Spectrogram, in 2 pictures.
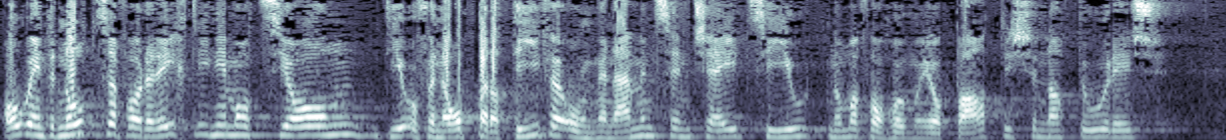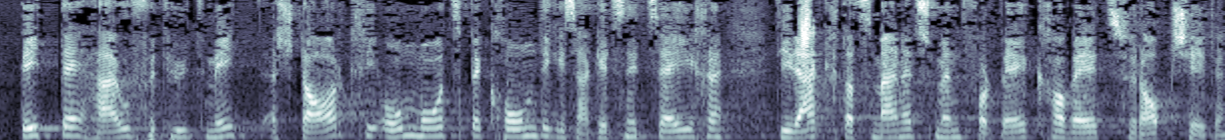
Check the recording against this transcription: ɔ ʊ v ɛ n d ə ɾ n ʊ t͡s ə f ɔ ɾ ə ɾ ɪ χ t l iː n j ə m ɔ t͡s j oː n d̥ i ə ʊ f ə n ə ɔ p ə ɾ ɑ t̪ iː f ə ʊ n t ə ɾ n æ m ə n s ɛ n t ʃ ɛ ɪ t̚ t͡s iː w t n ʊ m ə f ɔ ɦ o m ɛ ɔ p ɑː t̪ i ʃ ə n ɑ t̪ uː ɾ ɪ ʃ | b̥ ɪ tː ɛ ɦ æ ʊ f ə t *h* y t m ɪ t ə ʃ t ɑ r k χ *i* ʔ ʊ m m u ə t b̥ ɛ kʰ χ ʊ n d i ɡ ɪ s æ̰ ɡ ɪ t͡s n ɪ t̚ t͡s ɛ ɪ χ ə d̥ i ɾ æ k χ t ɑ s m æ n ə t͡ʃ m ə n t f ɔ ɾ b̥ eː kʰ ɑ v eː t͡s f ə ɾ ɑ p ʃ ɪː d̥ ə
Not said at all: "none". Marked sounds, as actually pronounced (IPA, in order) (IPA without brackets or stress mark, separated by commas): h, i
